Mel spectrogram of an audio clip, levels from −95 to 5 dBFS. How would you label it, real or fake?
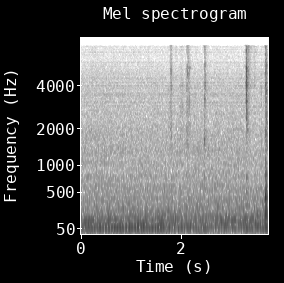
fake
